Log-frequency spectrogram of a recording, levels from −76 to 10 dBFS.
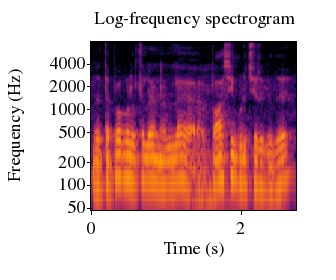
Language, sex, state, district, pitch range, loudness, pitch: Tamil, male, Tamil Nadu, Kanyakumari, 105-120 Hz, -15 LUFS, 110 Hz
